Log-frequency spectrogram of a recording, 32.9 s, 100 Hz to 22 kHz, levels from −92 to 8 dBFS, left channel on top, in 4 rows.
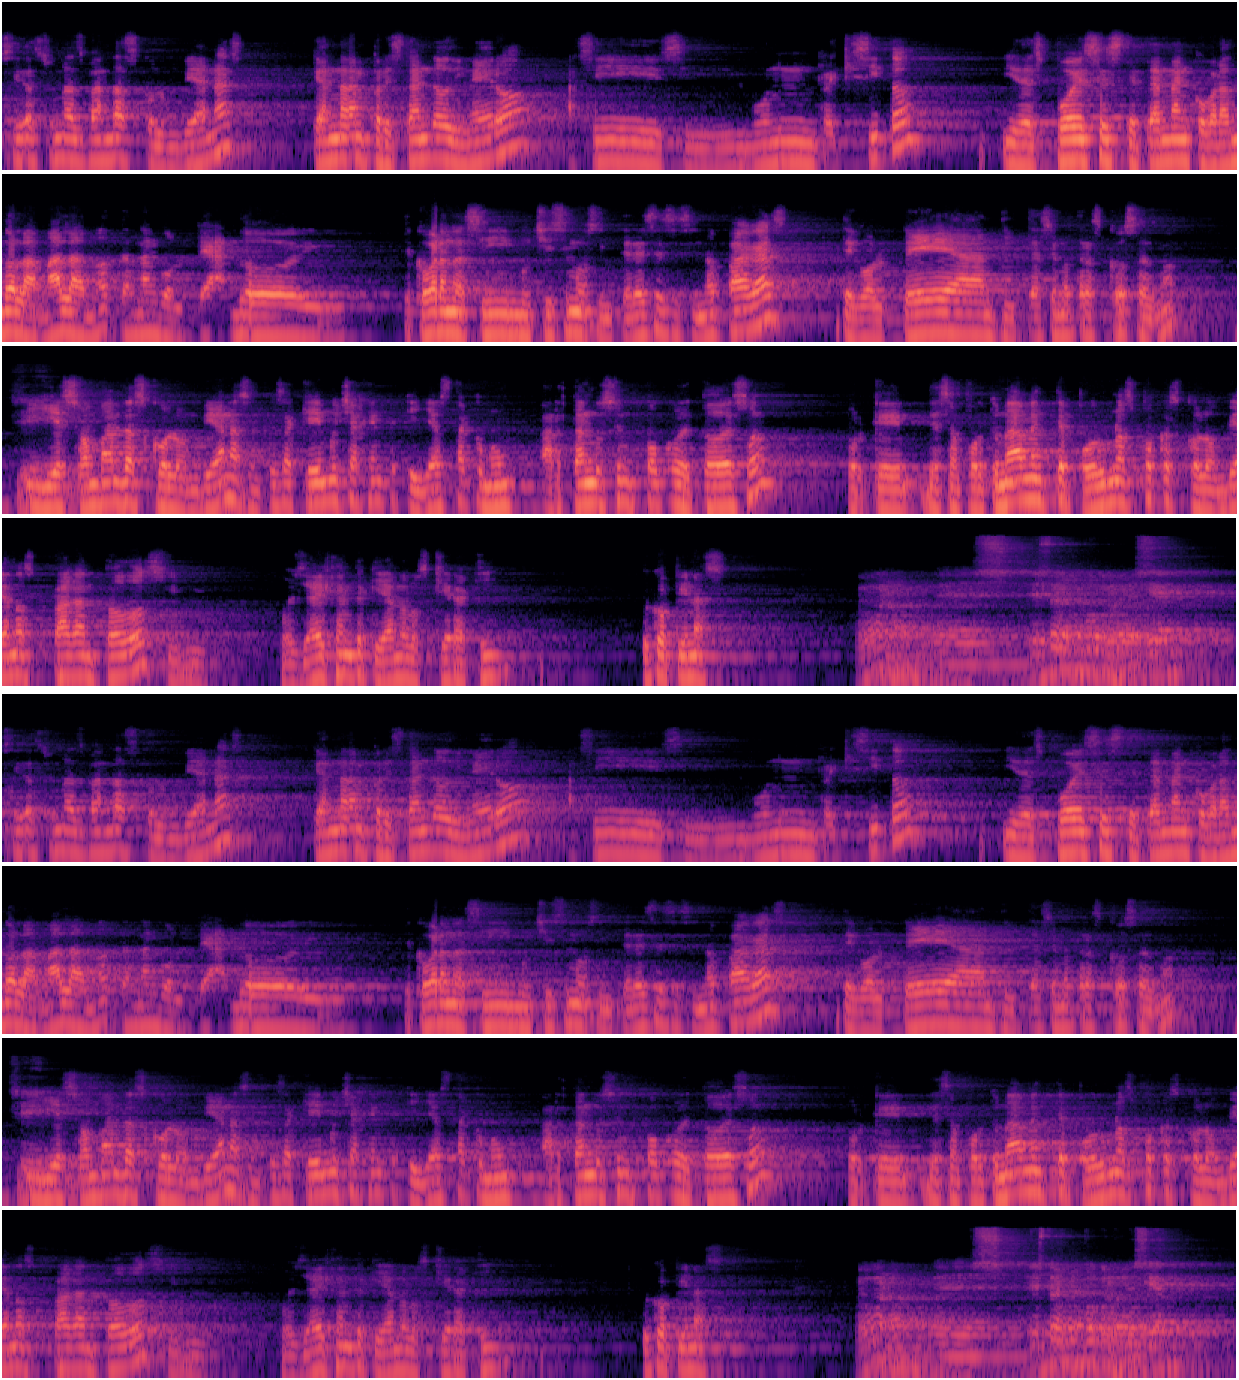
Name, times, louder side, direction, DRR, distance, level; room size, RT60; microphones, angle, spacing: voice 1, 0.0-1.6 2.1-3.6 3.9-6.1 6.7-10.5 10.9-13.5 13.8-16.1 16.6-21.6 22.1-26.1 26.6-28.0 29.0-29.5, left 5 dB, 40° left, 15 dB, 0.3 m, -27 dB
voice 2, 16.4-16.9 30.4-32.4, equal, 55° right, -4 dB, 3.5 m, -34 dB
23.0 x 19.5 x 3.1 m, 2.5 s
head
